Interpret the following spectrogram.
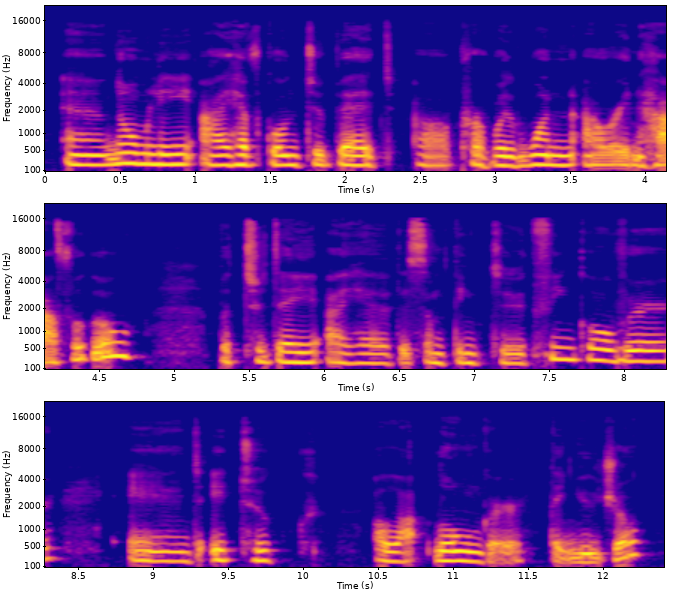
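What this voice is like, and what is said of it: Low, late-night voice. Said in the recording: “my voice is a little bit low because it's 23:45 at this moment in the evening”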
